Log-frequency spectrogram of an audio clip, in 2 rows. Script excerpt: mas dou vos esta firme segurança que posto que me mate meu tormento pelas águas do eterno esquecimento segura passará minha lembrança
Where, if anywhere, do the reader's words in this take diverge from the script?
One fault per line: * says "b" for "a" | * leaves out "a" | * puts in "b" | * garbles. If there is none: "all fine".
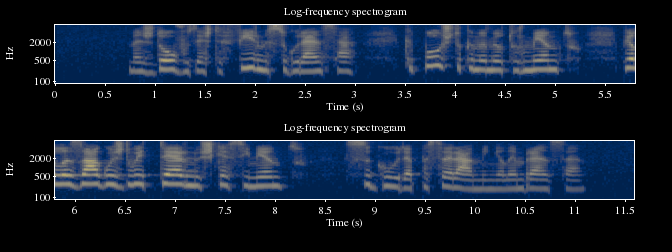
* leaves out "mate"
